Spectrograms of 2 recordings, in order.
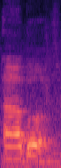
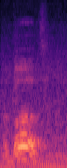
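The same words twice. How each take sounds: First: The first vowel is a full vowel. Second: The first vowel is a weak vowel. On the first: The speaker calls it wrong. "The a is not above" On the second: The speaker calls it right. "it's uh, weak form"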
